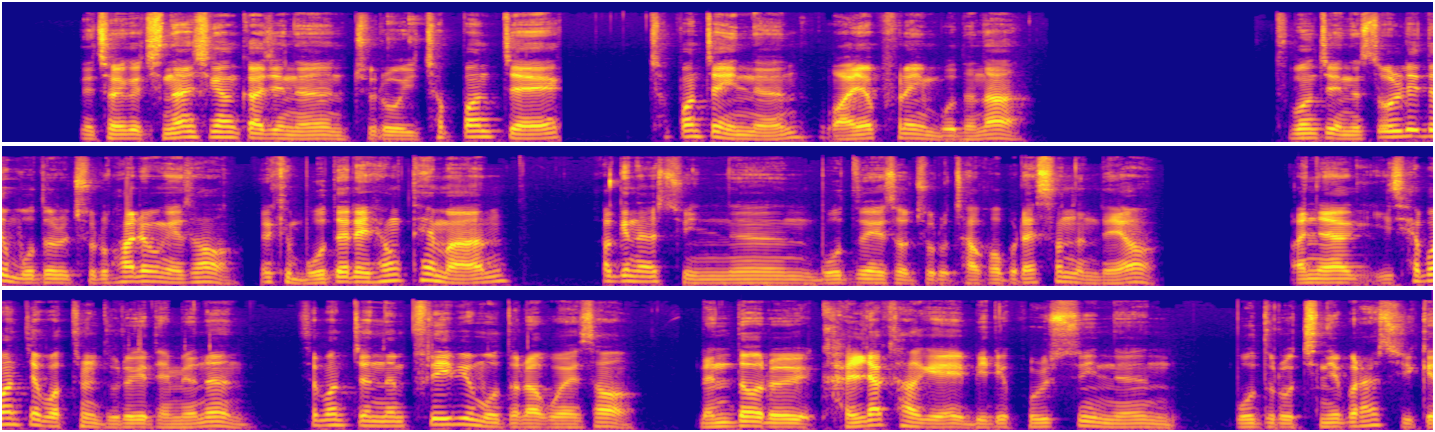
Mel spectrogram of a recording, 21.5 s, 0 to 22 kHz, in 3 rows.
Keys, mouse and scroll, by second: 0.0-1.9 middle drag, 0.0 click, 1.9 click, 2.2-4.9 middle drag, 5.0-6.0 middle drag, 6.0 click, 6.1-8.9 middle drag, 9.1-12.8 middle drag, 13.9 click, 14.0-21.4 middle drag.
